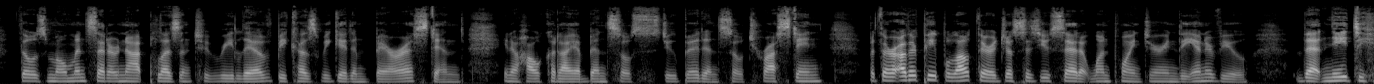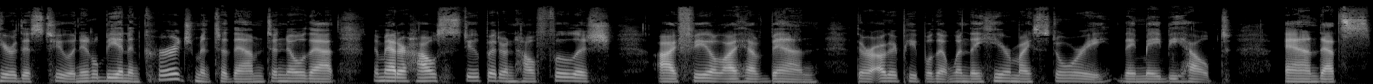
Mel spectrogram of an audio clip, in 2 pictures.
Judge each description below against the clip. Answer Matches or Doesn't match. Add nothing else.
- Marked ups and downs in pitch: Doesn't match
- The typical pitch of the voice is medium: Matches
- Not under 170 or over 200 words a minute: Matches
